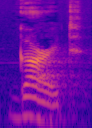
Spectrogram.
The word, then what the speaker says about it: guard: O correto é assim, guard. Sem imaginar que esse U esteja aí, porque em português a gente obviamente falaria guarda, por exemplo, né? Só que em inglês a gente não considera. Então, o correto de você pronunciar essa palavra é guard, ok? Tenta pronunciar aí, como se o U não existisse.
